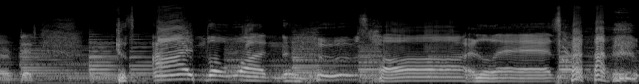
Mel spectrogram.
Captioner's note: laughing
